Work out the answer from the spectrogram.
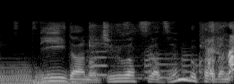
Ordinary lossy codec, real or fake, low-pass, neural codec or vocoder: none; fake; none; codec, 16 kHz, 6 kbps, DAC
